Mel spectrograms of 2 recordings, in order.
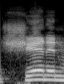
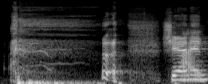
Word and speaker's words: Shannon: hate tannins please welcome it rhymes with tannin shannon woodward oh hello i was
